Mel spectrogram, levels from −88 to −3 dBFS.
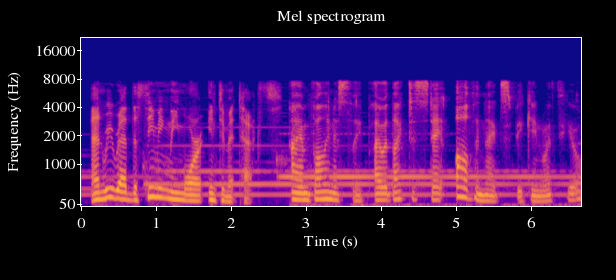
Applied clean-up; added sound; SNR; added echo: none; none; none; none.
